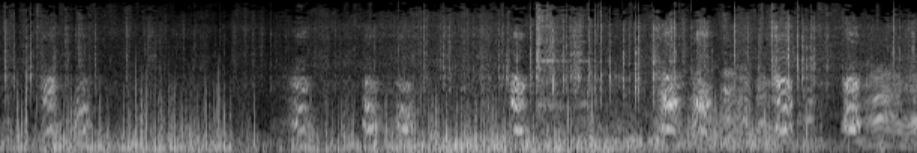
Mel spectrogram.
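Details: Whippets Jack and Ray playing football give short, sharp yipping barks in scattered bursts, some rising and some falling, over scuffling, thumping play noise and a few human voices.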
